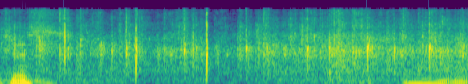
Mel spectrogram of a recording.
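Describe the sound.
Brief applause from an audience, a dense crackle of many hands clapping at moderate loudness, with a few sharper claps standing out and a voice briefly heard at the start and end.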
